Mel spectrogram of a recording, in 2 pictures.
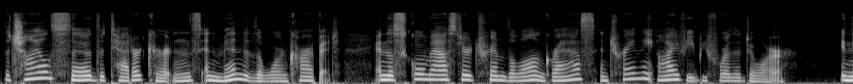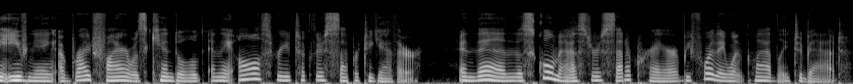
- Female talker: Yes, female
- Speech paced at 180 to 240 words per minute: Yes, average, 190 wpm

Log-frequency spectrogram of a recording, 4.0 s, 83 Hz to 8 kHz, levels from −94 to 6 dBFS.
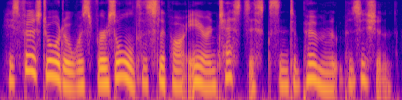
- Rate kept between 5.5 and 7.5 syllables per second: Yes, 6.0 syllables/s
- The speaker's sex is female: Yes, female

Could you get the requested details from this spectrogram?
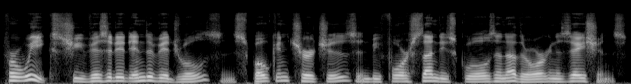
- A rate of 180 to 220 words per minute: No, average, 150 wpm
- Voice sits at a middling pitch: Yes, medium, 145 Hz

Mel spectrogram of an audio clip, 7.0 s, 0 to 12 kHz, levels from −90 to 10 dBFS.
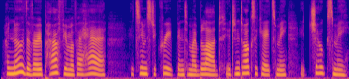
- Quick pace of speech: No, average, 180 wpm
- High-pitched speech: Yes, high, 225 Hz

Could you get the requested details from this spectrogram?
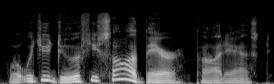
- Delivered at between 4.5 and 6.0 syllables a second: Yes, 4.8 syllables/s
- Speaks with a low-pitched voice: Yes, low, 120 Hz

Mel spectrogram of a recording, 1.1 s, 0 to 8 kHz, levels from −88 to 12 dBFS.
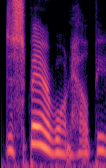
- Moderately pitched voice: No, high, 205 Hz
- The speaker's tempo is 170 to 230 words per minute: Yes, fast, 225 wpm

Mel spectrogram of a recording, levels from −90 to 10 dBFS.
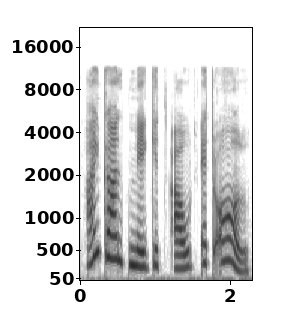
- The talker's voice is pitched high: Yes, very high, 290 Hz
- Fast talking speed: No, average, 185 wpm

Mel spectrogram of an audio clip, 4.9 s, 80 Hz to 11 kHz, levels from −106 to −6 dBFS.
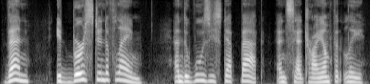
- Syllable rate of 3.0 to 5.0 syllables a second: Yes, 4.8 syllables/s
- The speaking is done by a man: No, female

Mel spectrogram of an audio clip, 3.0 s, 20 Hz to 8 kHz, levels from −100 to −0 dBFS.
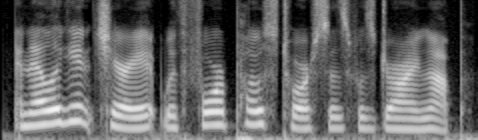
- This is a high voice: Yes, high, 220 Hz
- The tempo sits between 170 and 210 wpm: Yes, average, 200 wpm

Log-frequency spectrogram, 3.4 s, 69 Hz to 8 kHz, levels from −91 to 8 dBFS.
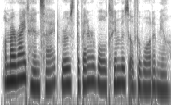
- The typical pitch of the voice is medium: Yes, medium, 175 Hz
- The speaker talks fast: Yes, fast, 225 wpm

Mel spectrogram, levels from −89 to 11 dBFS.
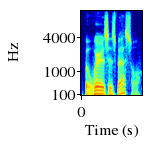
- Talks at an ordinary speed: No, fast, 245 wpm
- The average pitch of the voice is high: No, low, 125 Hz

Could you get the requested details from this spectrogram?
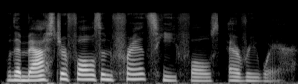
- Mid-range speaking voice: No, high, 195 Hz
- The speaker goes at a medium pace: Yes, average, 180 wpm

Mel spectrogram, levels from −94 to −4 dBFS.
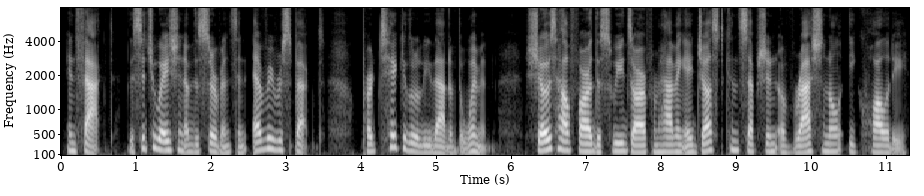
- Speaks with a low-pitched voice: No, medium, 160 Hz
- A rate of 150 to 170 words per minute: Yes, average, 155 wpm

